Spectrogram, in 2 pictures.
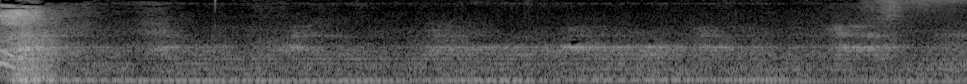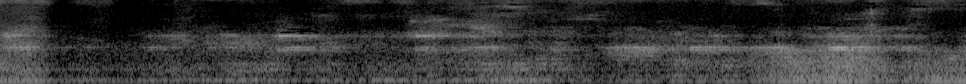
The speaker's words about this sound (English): sorry guys, this is another fucking train.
